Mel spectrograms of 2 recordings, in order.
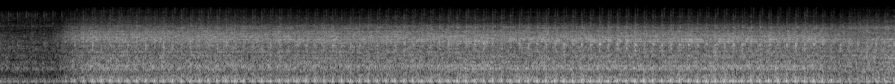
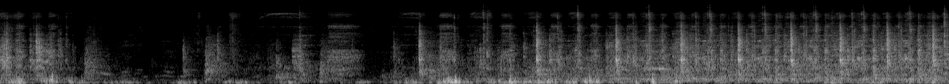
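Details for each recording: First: Single-cylinder S-1115 diesel driving a rice mill, symptoms thick black smoke, high fuel use, radiator overheating: slow heavy thudding beat about 220 per minute, labouring under too-strong mill load though throttle not high. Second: S-1115 single-cylinder rice-mill diesel after rebuild with new piston, test run before warm-up; steady thump with light even clatter, nothing knocking, healthy idle.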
